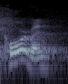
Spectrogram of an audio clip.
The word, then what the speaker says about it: Corban: If you can say Corban, you pronounce the Hebrew word.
